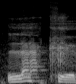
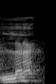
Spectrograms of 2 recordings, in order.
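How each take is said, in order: First: It ends with an added a vowel. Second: It ends on a breathy k with no vowel. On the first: The speaker calls it wrong. "Jangan baca laka" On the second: The speaker calls it right. "Keluarkan sifat hamas"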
